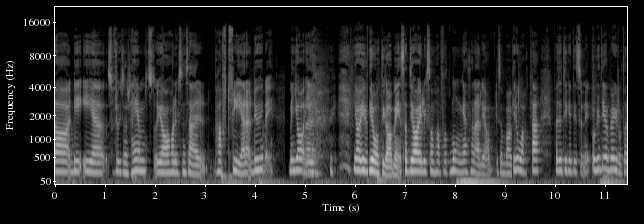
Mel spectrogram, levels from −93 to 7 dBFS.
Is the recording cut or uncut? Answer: cut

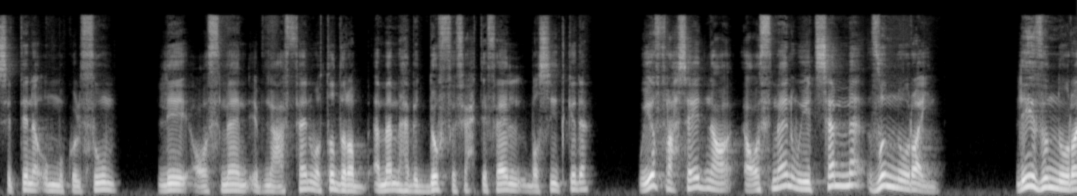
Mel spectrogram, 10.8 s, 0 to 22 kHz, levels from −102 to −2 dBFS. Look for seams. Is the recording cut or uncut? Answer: uncut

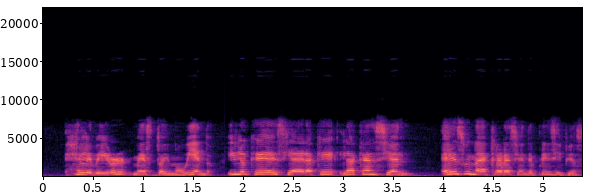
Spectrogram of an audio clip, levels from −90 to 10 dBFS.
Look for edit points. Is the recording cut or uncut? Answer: uncut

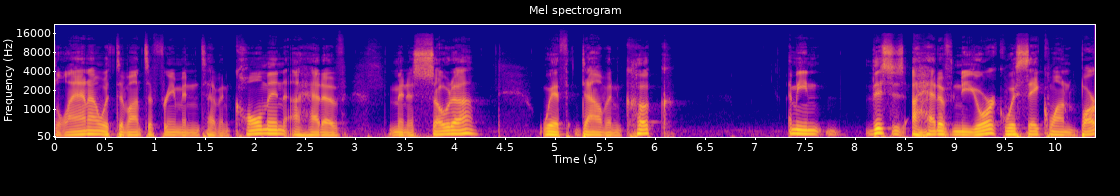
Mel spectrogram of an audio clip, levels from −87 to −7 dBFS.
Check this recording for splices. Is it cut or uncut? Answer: uncut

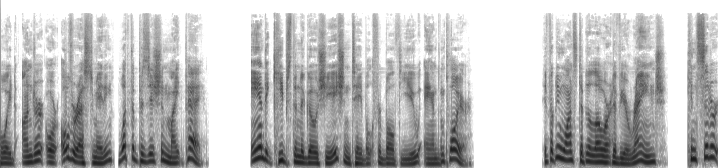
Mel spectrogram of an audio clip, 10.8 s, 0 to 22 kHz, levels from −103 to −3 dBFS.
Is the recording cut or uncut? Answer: cut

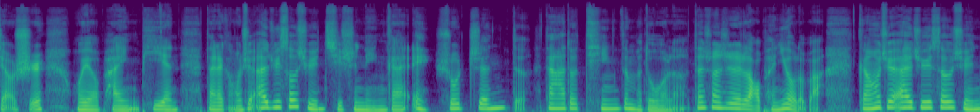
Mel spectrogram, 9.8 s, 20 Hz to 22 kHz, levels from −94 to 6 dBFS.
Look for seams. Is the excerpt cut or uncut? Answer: cut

